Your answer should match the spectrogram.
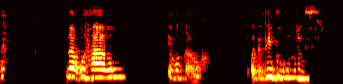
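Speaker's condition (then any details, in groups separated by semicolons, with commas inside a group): Cerebral palsy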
